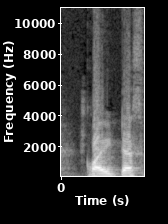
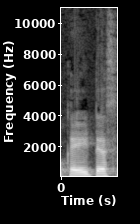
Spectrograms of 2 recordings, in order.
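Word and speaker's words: coitus: Natural method होती है क्वाइटस interrupts, यहाँ पे स्पेलिंग मिस्टेक है आप देख लेना, क्वाइटस बोलते हैं उसको, कैइटस नहीं बोलते, क्वाइटस इंटरप्ट्स बोलते हैं, क्लियर।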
